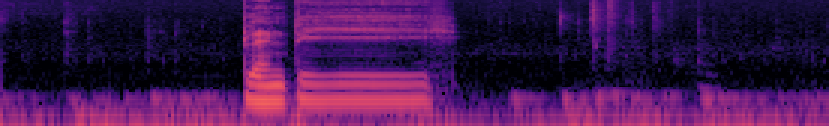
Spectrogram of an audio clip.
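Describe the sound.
Typing on a computer keyboard: light, quick key clicks over a low steady hum, with a short voiced sound in the middle.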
